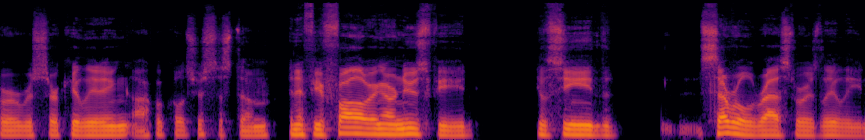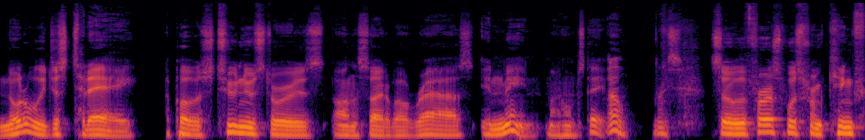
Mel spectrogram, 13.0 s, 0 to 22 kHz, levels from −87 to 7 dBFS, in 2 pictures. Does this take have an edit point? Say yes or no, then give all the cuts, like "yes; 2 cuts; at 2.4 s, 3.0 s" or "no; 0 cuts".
yes; 2 cuts; at 2.1 s, 7.6 s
